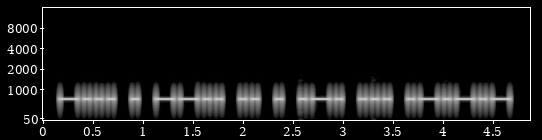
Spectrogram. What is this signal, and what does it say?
Morse code, heard as a keyed tone, about 20 wpm, 700 Hz. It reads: BEZIERS.
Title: Pangram Challenge v2 - 20wpm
